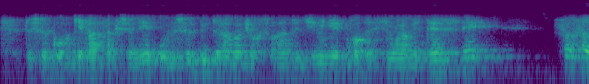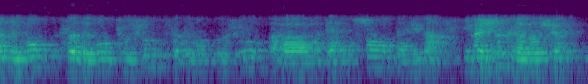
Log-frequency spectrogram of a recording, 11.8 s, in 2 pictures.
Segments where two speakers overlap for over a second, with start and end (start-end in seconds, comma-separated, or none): none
